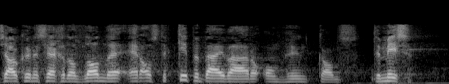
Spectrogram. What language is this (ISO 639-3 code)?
nld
